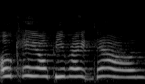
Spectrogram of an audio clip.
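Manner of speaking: eager answering tone, high pitched and loud. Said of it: "And you're like".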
